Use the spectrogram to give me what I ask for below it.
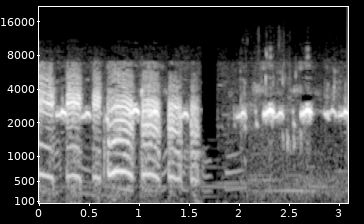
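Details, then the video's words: Cotton pygmy goose calls, male and female, used as a lure for night net trapping of migrating birds, August 2024 season: nasal, harmonic cackling notes in a fast burst, then a run of thin whistled notes after a short pause. "Tiếng Mồng Két Bẫy Lưới Đêm CHIM DI CƯ VỤ 2024 , Tiếng két cá , két cánh xanh bẫy lưới đêm"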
